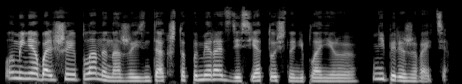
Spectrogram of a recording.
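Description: A woman's voice: on the low side, fast, no echo, studio quality, voice pushed down, natural voice. A woman narrator voicing a cocky, teasing young male vampire in an audiobook. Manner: mocking, self-assured.

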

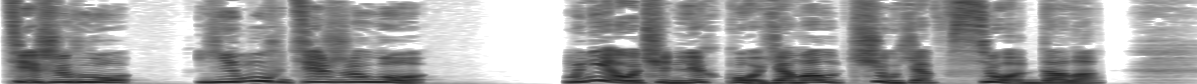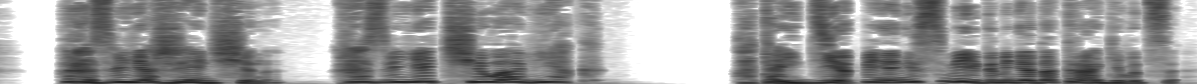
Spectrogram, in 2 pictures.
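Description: Woman doing a shrill, proud, tearful wife. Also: big pitch swings, normal speed, dry recording, clean studio sound. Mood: sobbing, furious. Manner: proud, shrill, sobbing outbursts.

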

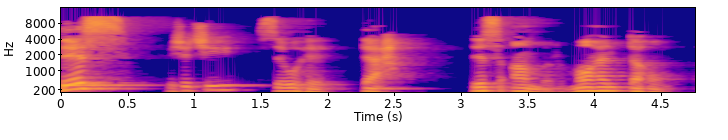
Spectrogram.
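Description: A man giving a lecture to an audience, emphatic, firing off rhetorical questions and swinging his pitch up and down. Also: very animated.

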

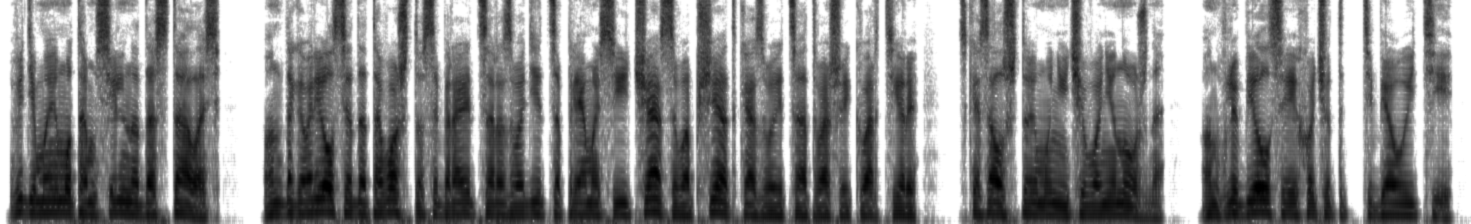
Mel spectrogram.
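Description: A man's voice: medium pitch, steady tone, quick pace, few pauses, a bit bright, no room sound, clean studio sound, voice pushed up, lightly acted. A man voicing an irritated older father-in-law in an audiobook, scolding and blunt. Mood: exasperated. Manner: scolding, exasperated. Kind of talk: audiobook narration.

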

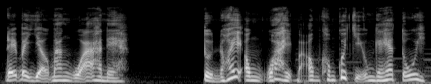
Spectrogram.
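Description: A woman voicing a sharp-tongued older wife who scolds and exclaims, in a spoken horror story. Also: on the low side, animated, a little fast, breathy edge, soft background music. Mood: scolding.

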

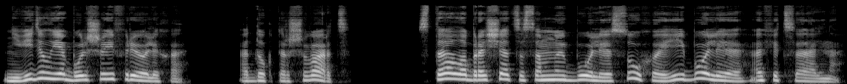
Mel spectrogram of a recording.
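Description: A woman reads a novel aloud in an even, measured narrating voice. Her pitch sits in an ordinary middle range, and the sound is dry and close with no room around it. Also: dry recording. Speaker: audiobook narrator. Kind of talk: scripted audiobook narration.

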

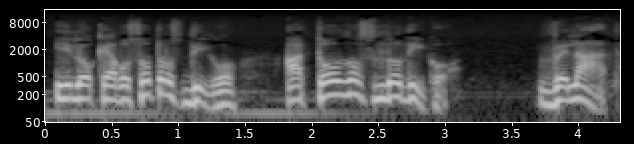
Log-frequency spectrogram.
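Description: A man playing Jesus in a dramatized scripture recording, a solemn and authoritative teacher with measured delivery. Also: fairly high pitch, animated, darkish tone, husky, no room sound, heavily acted. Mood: solemn warning. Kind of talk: dramatized scripture audio acting.

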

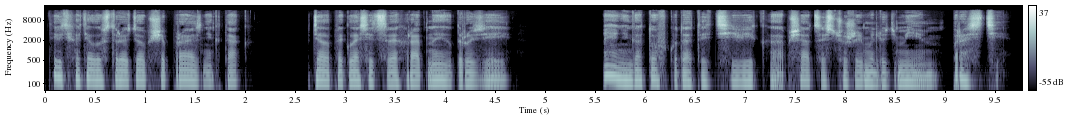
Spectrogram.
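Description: A man's voice: mid-range voice, steady tone, moderate pace, creaky, no echo, clean studio sound. A man voicing a withdrawn, guarded man in an audiobook, speaking in a subdued, heavy way. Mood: weary. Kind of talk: audiobook character reading.

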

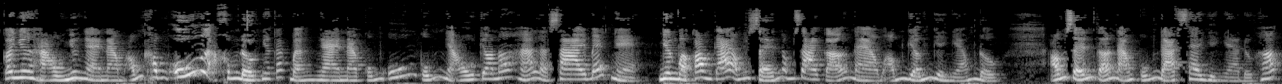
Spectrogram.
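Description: A chatty woman tells ghost stories in a casual way. Her voice sits slightly high. She keeps turning to her listeners and fills the gaps with little fillers. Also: animated, a little fast, fairly bright tone, breathy edge. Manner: chatty, addresses listeners often, many fillers. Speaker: storyteller of spirit tales. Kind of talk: casual spoken storytelling to listeners.

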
